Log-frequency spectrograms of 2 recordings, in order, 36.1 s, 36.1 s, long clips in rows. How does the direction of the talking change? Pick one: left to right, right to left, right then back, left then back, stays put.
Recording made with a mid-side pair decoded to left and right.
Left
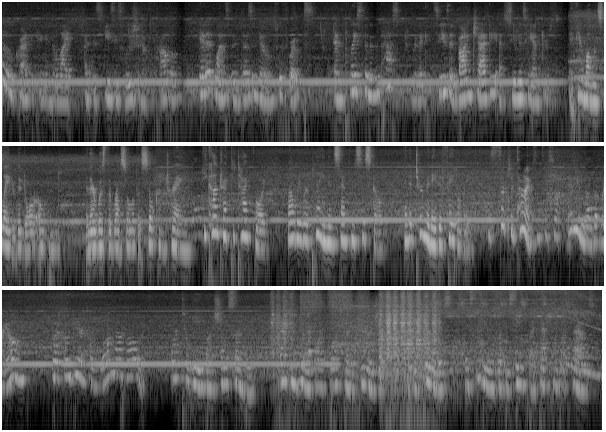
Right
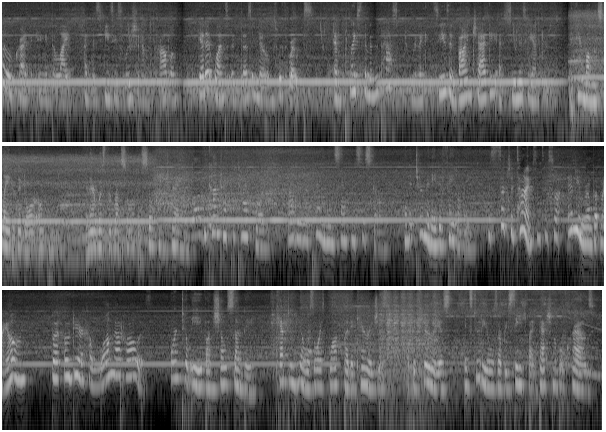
left then back.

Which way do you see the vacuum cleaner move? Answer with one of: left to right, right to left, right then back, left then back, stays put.
right to left.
